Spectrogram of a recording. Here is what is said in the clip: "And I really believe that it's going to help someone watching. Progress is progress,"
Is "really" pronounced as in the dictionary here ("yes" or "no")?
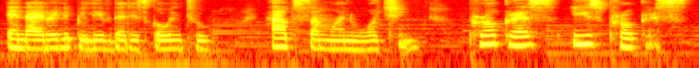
yes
